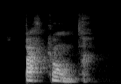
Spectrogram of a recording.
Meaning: on the other hand, on the contrary (from another point of view); however
- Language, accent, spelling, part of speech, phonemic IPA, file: French, Canada, par contre, adverb, /paʁ kɔ̃tʁ/, LL-Q150 (fra)-par contre.wav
